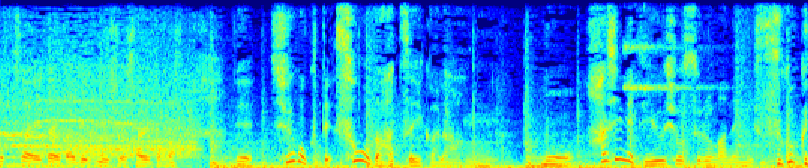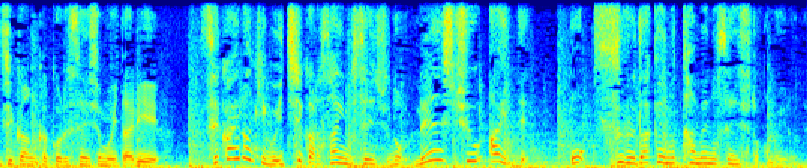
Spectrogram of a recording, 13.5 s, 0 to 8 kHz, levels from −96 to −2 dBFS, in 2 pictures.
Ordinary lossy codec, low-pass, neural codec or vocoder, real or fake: none; none; none; real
